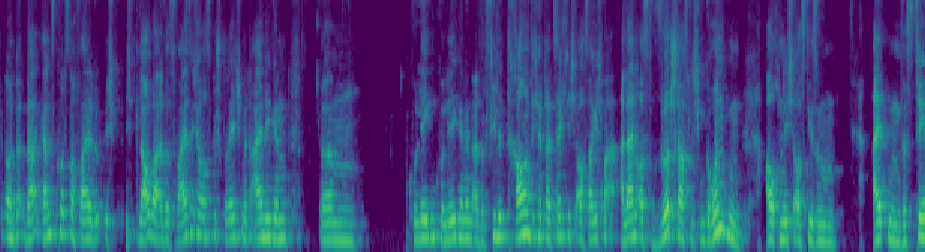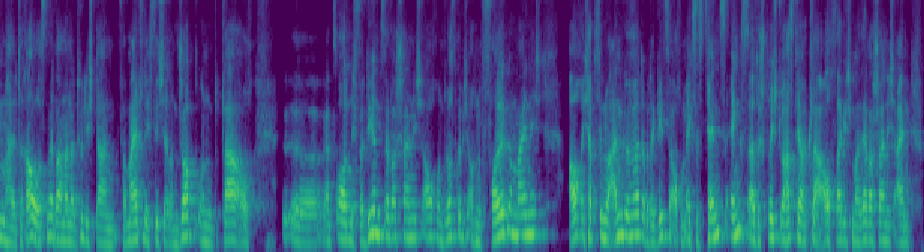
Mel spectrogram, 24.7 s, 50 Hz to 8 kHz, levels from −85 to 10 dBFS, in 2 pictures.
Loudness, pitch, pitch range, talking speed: -21 LUFS, 165 Hz, 150-180 Hz, 240 wpm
